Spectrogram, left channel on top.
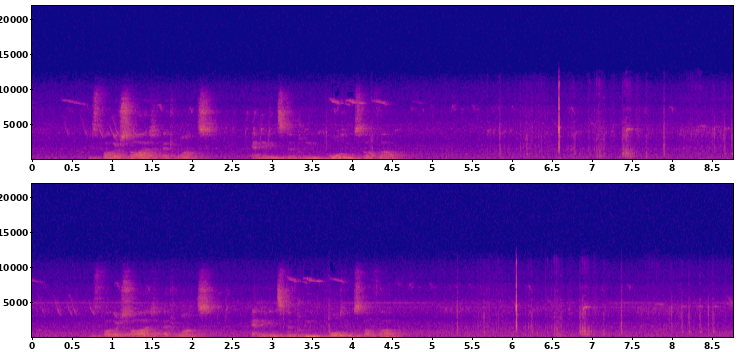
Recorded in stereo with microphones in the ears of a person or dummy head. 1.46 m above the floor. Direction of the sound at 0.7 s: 50° left (ahead or behind).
